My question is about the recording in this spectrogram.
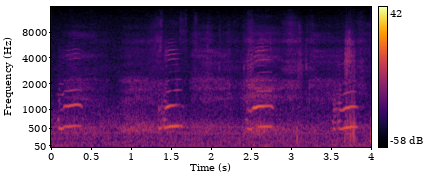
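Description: Geese honking: four short honks about a second apart.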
